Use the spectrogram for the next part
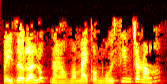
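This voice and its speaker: A woman voicing a stern, domineering older father who shouts and scolds harshly, in a spoken story. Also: fairly low pitch, expressive, very fast, muffled recording. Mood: furious shouting.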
